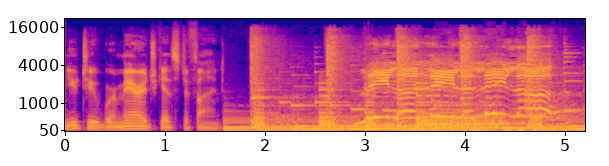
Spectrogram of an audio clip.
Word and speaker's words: Leila: Leila. Leila. Leila. Leila. Leila. Leila. Leila. L E I L A L E I L A.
